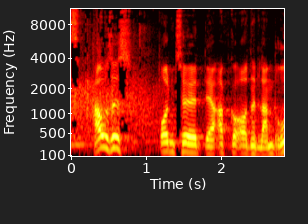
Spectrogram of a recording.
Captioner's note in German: Allgemeiner Beifall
